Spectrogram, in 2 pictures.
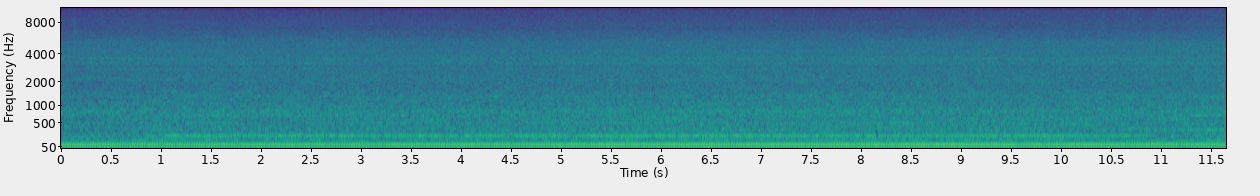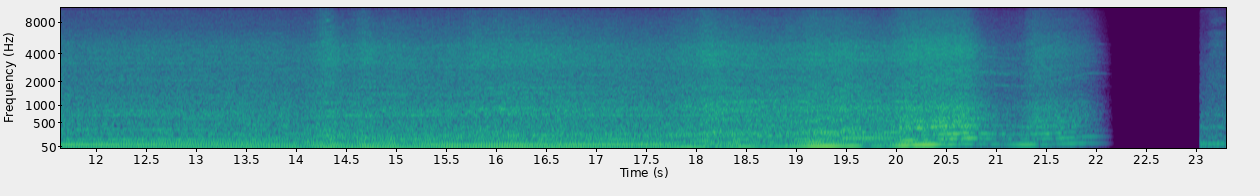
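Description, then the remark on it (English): A loud Cummins diesel truck with a G56 manual transmission drones steadily on a dyno during a test, then revs up through climbing pitch sweeps near the end before cutting off abruptly. No one speaks. “This test really has been extremely tough on the mechanical injection trucks, but I'm going to shut up and I'm going to actually try to get some sound bites here of this this manual transmission truck going through this test.”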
